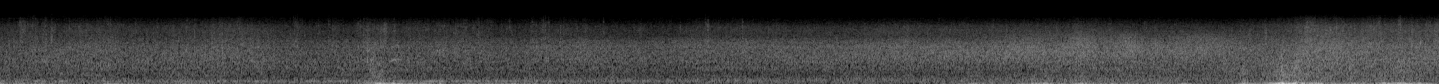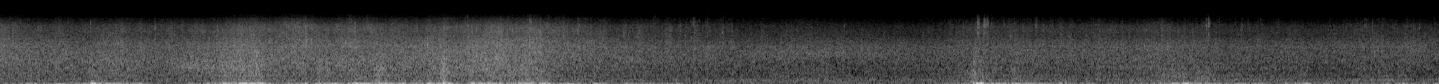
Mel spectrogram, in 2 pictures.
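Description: Rain falling steadily, a continuous hiss that swells louder in the middle, with a few short low thumps.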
